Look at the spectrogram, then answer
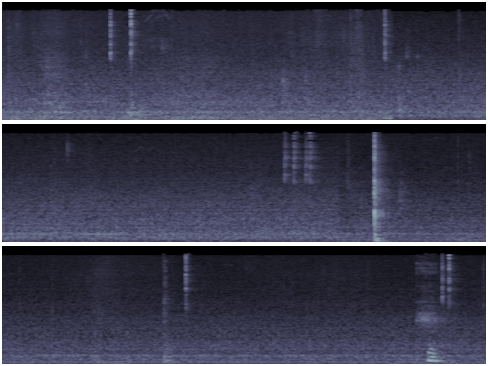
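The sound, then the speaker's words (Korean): Sharp, isolated computer mouse clicks come every few seconds, some single and some in quick pairs, over a low steady room hum. No voices are clear. “그거 마우스 좀 조용히.”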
